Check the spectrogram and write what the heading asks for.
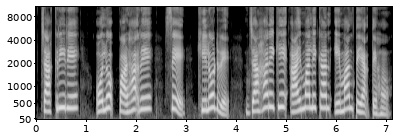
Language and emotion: Santali, neutral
